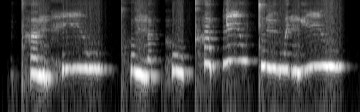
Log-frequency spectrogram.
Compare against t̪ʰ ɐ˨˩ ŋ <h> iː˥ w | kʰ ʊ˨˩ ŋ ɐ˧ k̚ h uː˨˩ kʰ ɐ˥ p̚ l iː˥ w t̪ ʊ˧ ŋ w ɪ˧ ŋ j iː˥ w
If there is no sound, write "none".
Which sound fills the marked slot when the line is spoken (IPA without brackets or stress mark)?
h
